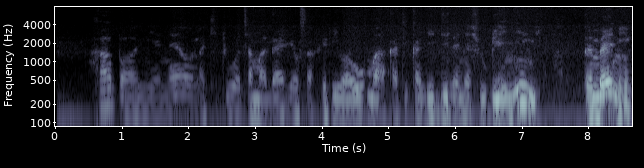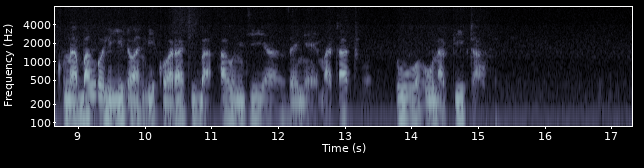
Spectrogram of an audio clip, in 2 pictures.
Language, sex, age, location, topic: Swahili, male, 25-35, Nairobi, government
